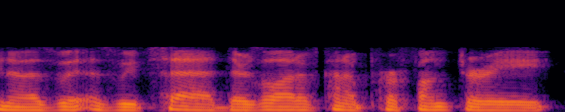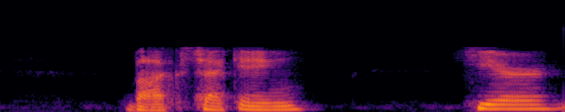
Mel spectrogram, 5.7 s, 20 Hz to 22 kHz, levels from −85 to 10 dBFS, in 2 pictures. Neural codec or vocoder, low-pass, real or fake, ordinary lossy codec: none; 7.2 kHz; real; AAC, 16 kbps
